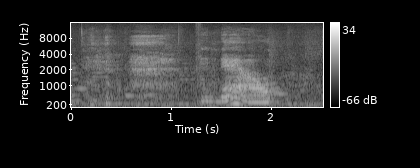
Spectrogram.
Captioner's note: chuckles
